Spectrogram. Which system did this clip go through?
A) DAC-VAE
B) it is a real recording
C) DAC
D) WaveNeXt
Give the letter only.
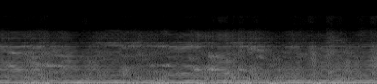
D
